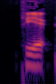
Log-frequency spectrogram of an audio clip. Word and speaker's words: Pierre: Pierre, no. – You're right. – Pierre is only one syllable, right? – Pierre.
